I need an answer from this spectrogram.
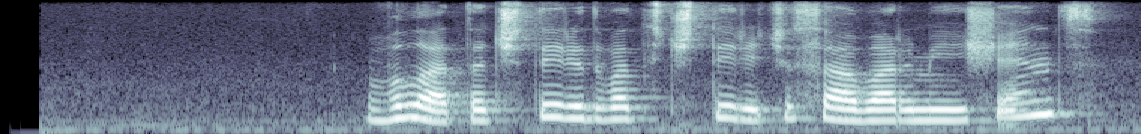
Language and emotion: Russian, neutral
